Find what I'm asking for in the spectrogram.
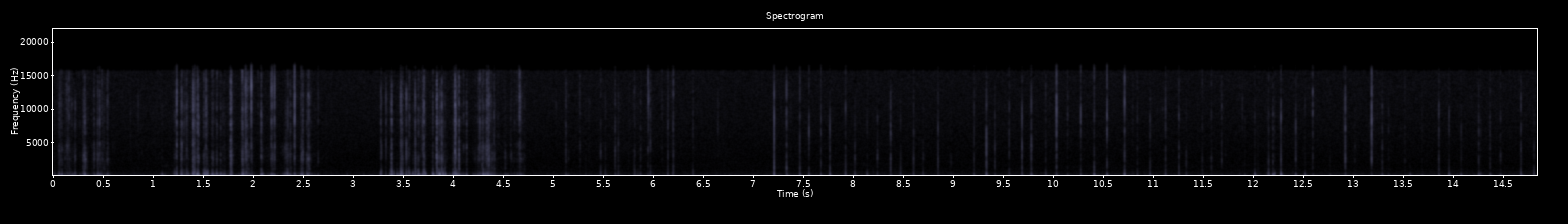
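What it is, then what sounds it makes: Glitter-coated plastic star ornament. A gold glitter plastic star ornament is held in one hand while fingernails scratch and rub over the glitter. Two dense bursts of crackly rubbing come early, followed by a long run of quick, dry, irregular scratchy ticks. A faint steady low hum near 100 Hz sits underneath throughout.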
